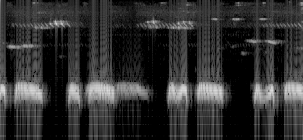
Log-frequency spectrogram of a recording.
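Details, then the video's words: Male and female spotted doves give thổ kim coos meant to provoke wild doves: steady low hollow notes in quick pairs and longer drawn coos, almost without pause. "Tiếng chim cu gáy thổ kim kích bổi trống mái"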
